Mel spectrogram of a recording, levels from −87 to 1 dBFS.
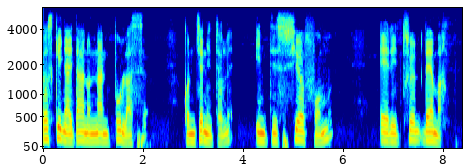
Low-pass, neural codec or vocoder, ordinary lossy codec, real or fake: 5.4 kHz; none; none; real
